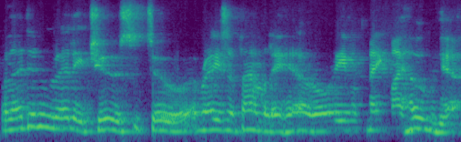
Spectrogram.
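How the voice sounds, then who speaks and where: With a British accent, a high-pitched man speaks at a moderate pace with fairly even intonation and very even loudness, amid noticeable background noise and audible room echo. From Britain. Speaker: longtime expatriate. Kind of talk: panel discussion. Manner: halting.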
